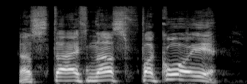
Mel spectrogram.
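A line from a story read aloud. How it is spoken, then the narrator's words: Shouting. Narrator (Russian): закричал он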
